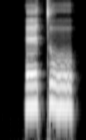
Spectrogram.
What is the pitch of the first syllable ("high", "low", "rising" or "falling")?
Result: low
